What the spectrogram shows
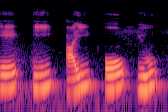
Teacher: जब आप बोलते हैं ए, ई, आई, ओ, यू, कहीं भी कुछ टच नहीं हो रहा है, वहाँ भी आप देख रहे हैं, तो इसीलिए उनको भी वॉवेल बोला जाता है ना।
